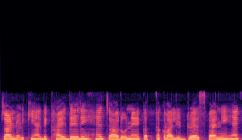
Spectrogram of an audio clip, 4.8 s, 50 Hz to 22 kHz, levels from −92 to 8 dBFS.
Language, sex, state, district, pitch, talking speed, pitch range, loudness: Hindi, female, Jharkhand, Ranchi, 280 Hz, 160 wpm, 255-295 Hz, -12 LUFS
